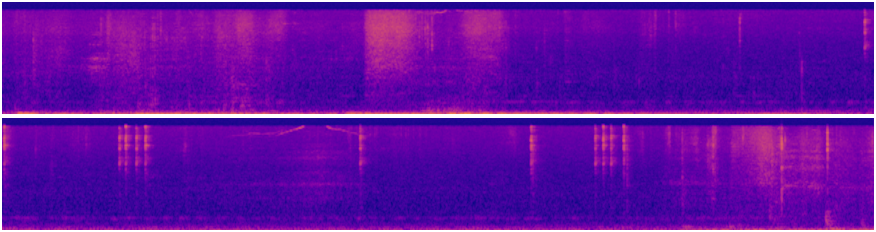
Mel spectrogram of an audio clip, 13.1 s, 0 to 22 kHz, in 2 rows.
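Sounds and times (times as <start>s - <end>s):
low steady hum: 0.0s - 13.0s
computer mouse clicks: 6.4s - 8.0s, 10.4s - 11.4s.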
